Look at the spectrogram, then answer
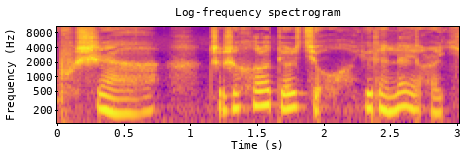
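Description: A self-assured young man from a spoken story, voiced by a woman reader. He teases lightly in a gravelly, mid-pitched voice that hardly changes from the narration. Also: moderate pace, darkish tone. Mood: teasing.

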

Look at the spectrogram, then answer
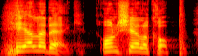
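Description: A man preaching a teaching sermon in a conversational way, speaking straight to his listeners and checking in with quick questions. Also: sits high, big pitch swings, no room sound.

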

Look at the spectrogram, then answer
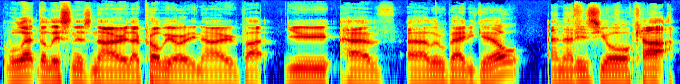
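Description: A man's voice: medium pitch, level tone, moderate pace, fairly bright tone, smooth. A man with an Australian accent hosting a casual podcast chat, matey and sweary, full of slang. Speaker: podcast host.

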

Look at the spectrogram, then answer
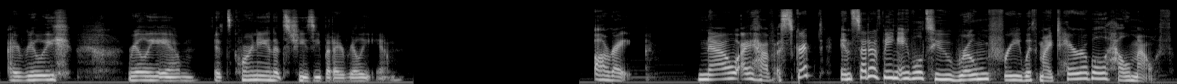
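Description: A young adult woman, a podcast host and sound designer, narrates conversationally in a candid, informal, wryly self-deprecating way. Her voice is mid-range and the recording has no echo.

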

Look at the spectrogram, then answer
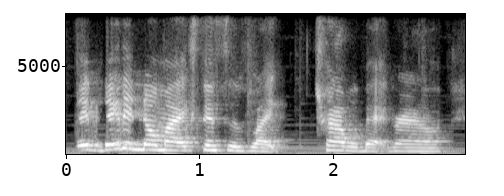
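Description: In a laid-back conversational interview, a travel company founder from Georgia, USA, recounts her trips in a Southern accent at an ordinary pace. She's animated, acting out quoted remarks with sudden rises in pitch. Gentle music can be heard quietly beneath her voice.

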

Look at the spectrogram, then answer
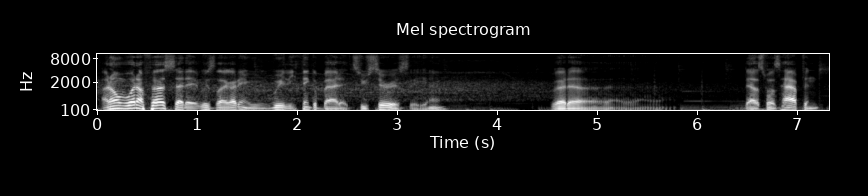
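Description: His voice sits low and moves fairly quickly, with faint music behind him. The middle-aged Welsh streamer, whose accent mixes Welsh and Birmingham, is casual and excitable on his live stream, cursing and thanking viewers by name.

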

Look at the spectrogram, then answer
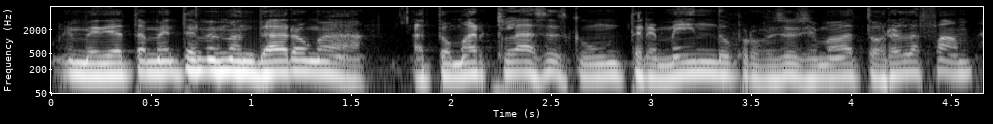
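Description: Male actor guest, Dominican accent, fairly high voice, animated rambling storyteller. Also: fairly quick. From Dominican Republic. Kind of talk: radio interview storytelling.

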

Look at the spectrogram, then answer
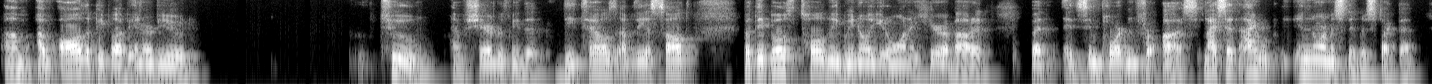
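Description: A middle-aged American man, an author and law professor, answering interview questions with self-deprecating stories and lively quoted dialogue. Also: mid-range voice, normal speed, gravelly, poor audio. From United States.

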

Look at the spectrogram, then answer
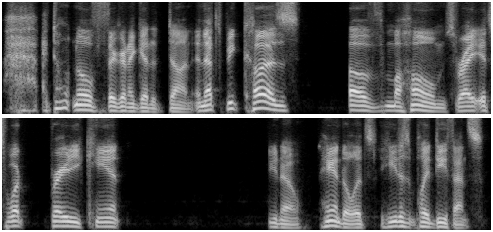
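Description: A man from Massachusetts in a casual sports chat, weighing his views in a measured, hedging way. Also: mid-range voice, expressive, no echo, studio quality. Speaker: podcast co-host.

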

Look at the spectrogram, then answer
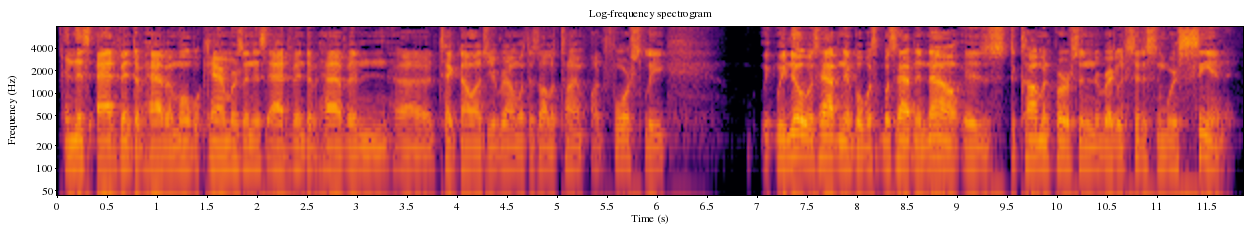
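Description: A man co-hosting a casual sports podcast, talking in a thoughtful, measured way and often restarting his phrases. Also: lowish voice, steady tone, a bit bright. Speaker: podcast co-host.

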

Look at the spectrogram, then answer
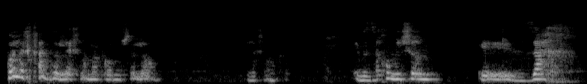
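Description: Gravelly-voiced woman teaching a religious lesson. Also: fairly high pitch, mellow, lo-fi sound. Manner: emphatic, short repeated phrases. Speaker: spiritual teacher.

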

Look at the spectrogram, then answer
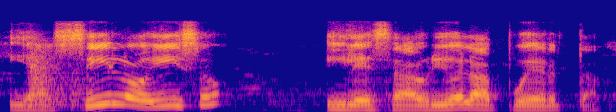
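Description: A storyteller reading a children's folk tale aloud, slow and very expressive, on a dull lo-fi recording. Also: medium pitch.

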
